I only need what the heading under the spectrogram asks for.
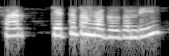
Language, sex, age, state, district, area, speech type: Odia, female, 60+, Odisha, Gajapati, rural, conversation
